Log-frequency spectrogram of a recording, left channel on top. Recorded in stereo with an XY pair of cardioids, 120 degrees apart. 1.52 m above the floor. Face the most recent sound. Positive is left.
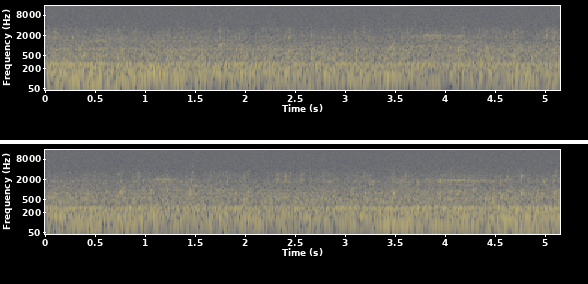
No sound to turn to.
